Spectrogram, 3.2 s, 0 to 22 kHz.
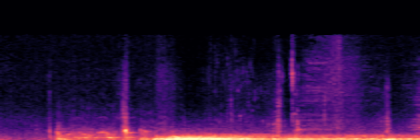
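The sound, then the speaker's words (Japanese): A 6.2-litre car engine starts: a brief whirring crank, then the engine catches and settles into a steady, low, rumbling idle, fairly faint. “早速エンジンをかけていただいて、 はい、 いいですか。”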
